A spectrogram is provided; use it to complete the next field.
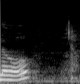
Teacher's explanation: is only one lateral that is low when this is articulated there is closure in the center of oral passage and the air escapes on one or both sides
